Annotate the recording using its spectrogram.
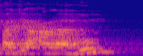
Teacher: faja'alahum semuanya muraqqaqah, fa muraqqaqah, jim muraqqaqah, ain lam ha wal mim. Maka datar.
